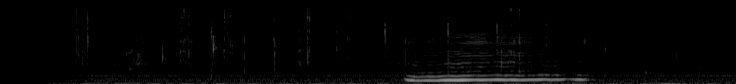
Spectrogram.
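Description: A woman chewing crunchy fried chicken feet with many sharp crunches and clicks of the mouth. About four seconds in she hums a steady, slightly rising "mm" of enjoyment for about two seconds, then goes back to crunchy chewing.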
